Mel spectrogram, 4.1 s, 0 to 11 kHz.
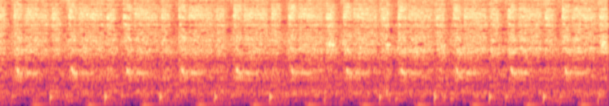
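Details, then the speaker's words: Mid-1980s Yamaha YFM200 Moto 4 ATV with a new carburetor and spark plug: steady starter cranking at about 160 compressions per minute with a scraping whir, never catching. It has good spark, a soaking wet carburetor and good suction. Owner suspects a badly off mixture or the wrong jet. "I'm amazed we're not getting a pop here. We got good spark. We got soaking wet shit right here."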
